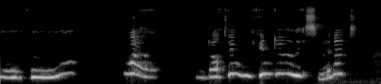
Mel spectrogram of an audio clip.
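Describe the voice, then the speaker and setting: A woman's put-on character voice, extremely high-pitched and squeaky, at a fairly slow pace. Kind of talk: lecture. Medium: audio drama.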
